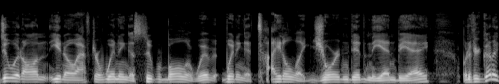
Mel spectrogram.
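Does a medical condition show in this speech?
No.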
